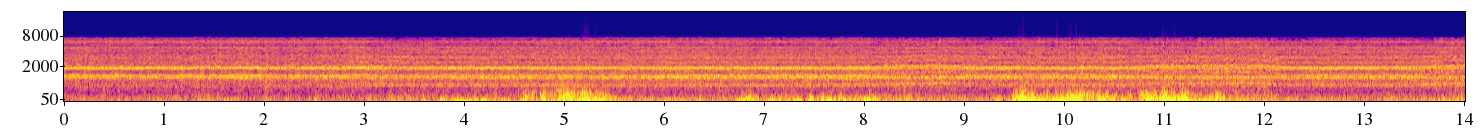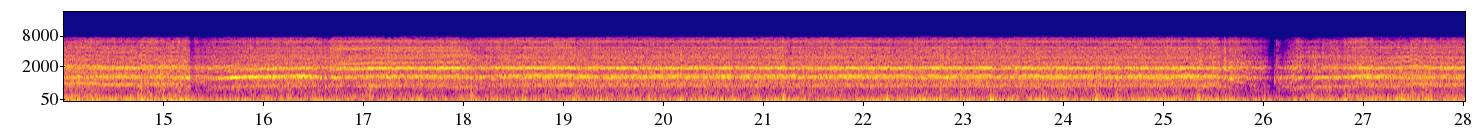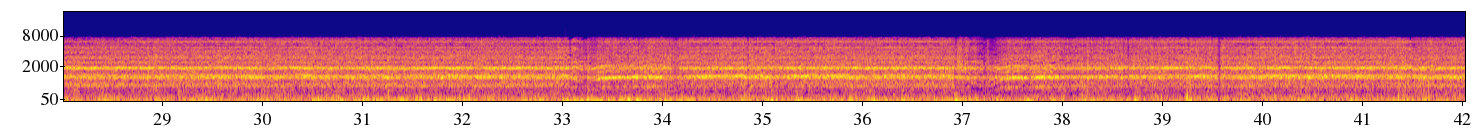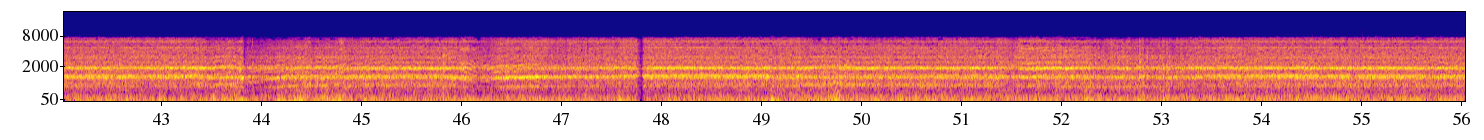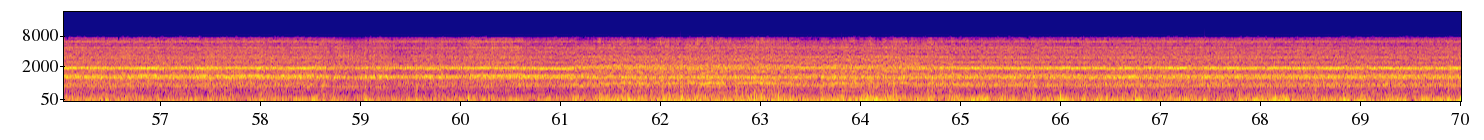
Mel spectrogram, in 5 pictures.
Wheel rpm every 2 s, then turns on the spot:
160, 160, 160, 160, 160, 160, 160, 150, 160, 160, 160, 160, 120, 130, 160, 160, 150, 160, 120, 160, 160, 150, 150, 140, 160, 160, 160, 160, 160, 160, 160, 160, 160, 160, 160.
none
